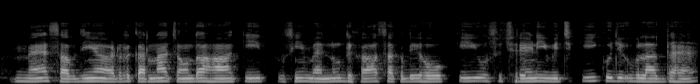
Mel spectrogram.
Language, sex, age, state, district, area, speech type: Punjabi, male, 18-30, Punjab, Rupnagar, rural, read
